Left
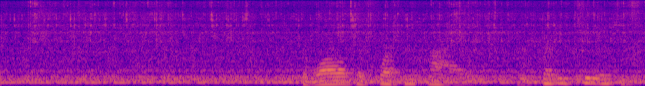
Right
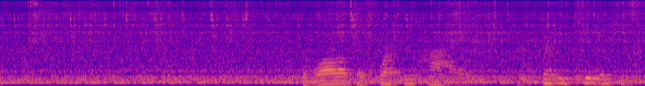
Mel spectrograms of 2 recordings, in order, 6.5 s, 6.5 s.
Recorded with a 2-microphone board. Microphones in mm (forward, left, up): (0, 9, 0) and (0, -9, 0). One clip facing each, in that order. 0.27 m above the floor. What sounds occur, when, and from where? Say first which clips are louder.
3.0 s a man speaking: right 2 dB; 10° right (ahead or behind), 1.2 m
